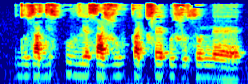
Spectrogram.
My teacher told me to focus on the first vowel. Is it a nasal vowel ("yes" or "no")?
no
